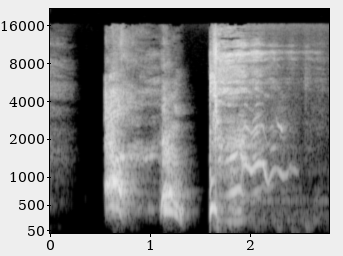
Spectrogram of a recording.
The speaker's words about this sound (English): I have to sneeze, so cut this out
